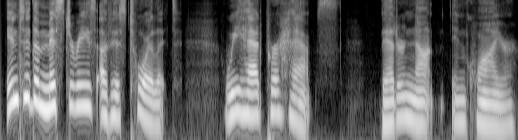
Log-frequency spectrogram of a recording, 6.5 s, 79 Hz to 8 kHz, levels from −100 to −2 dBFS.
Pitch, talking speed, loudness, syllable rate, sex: 180 Hz, 110 wpm, -20 LUFS, 4.1 syllables/s, female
